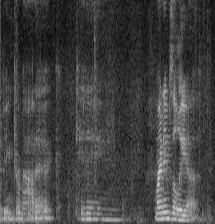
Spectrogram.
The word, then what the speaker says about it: Alia: Um, my name is Aaliyah. It is spelled with a few less letters though than the R&B singer. It's kind of like a gentrified version if we're being honest. A lot of the time when I introduce myself to people, they think I'm saying my name is Olivia.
